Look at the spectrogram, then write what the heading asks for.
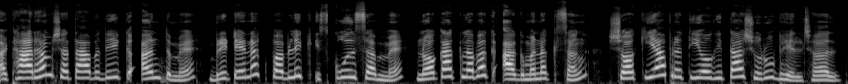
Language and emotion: Maithili, neutral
